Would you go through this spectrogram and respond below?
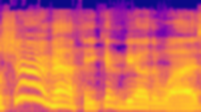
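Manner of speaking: put-on tipsy and cheerful. A character talks on the telephone, drunk and merry. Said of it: "I'm drunk and merry".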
